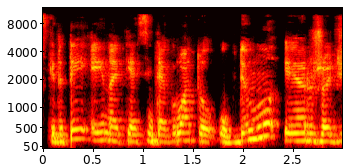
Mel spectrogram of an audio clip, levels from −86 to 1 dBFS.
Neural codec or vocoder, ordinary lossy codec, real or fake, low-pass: none; AAC, 48 kbps; real; 9.9 kHz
